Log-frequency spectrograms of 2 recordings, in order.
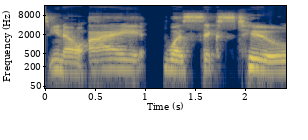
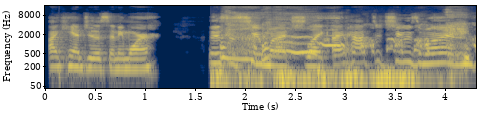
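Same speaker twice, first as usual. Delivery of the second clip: mock sobbing; 6 semitones higher than usual. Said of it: "start bawling".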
